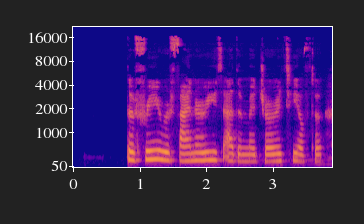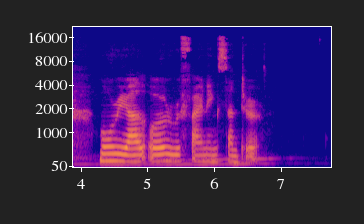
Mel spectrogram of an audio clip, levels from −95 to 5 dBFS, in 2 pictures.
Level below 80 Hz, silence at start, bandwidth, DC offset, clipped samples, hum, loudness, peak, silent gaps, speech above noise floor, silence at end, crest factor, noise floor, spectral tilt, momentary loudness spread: -78 dBFS; 0.8 s; 17 kHz; under 0.1%; under 0.1%; none; -28 LUFS; -12 dBFS; none; 58 dB; 1.05 s; 18 dB; -85 dBFS; -4 dB/octave; 12 LU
